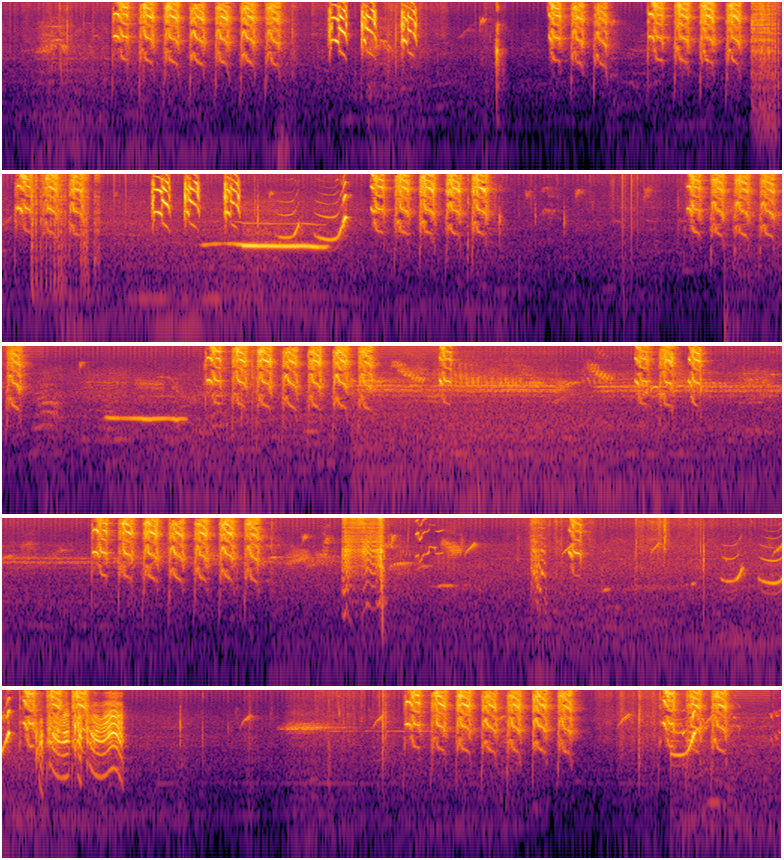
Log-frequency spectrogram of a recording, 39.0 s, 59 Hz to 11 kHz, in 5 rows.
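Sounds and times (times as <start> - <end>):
parrot screeching: 9.3 - 12.2, 26.8 - 27.3, 30.6 - 32.5, 37.8 - 38.5
parrot whistles: 9.4 - 11.3, 16.6 - 17.6, 30.6 - 32.4, 37.8 - 38.2.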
